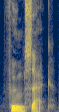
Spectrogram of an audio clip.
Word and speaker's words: FMSAC: It is a memo from October 1968 reporting on the activities of the CIA's Foreign Missile and Space Analysis Center, which is abbreviated FMSAC and pronounced FUMSAC.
